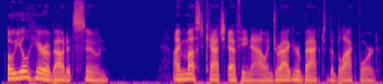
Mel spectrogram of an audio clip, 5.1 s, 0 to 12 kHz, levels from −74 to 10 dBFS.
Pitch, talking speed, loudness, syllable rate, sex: 125 Hz, 200 wpm, -19 LUFS, 5.2 syllables/s, male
